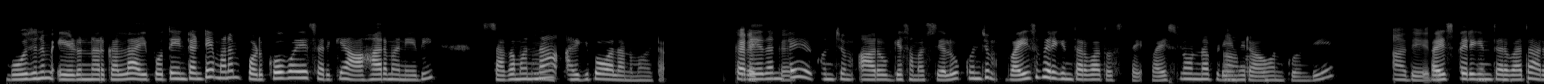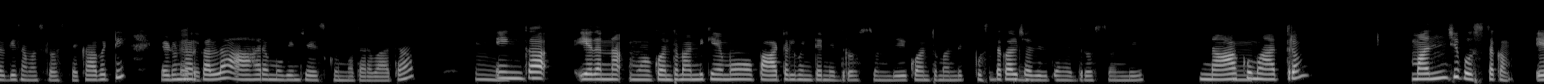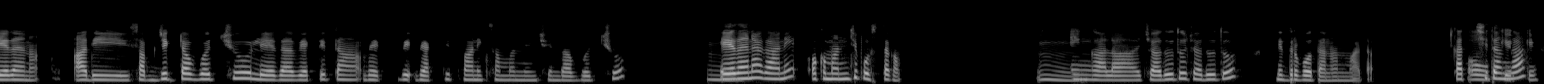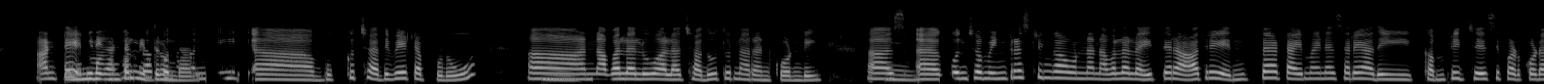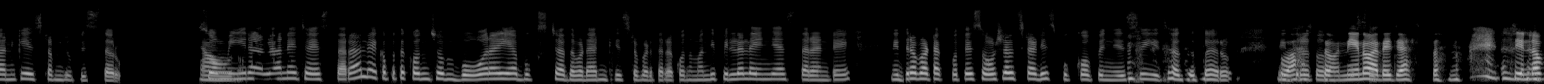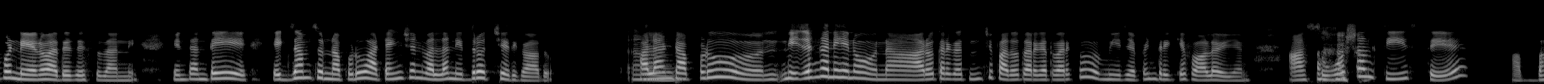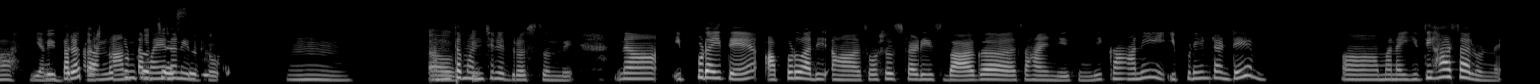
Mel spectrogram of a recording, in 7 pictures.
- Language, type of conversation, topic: Telugu, podcast, రాత్రి మంచి నిద్ర కోసం మీరు పాటించే నిద్రకు ముందు అలవాట్లు ఏమిటి?
- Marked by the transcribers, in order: other background noise; in English: "కరెక్ట్. కరెక్ట్"; in English: "కరెక్ట్"; tapping; in English: "సబ్జెక్ట్"; in English: "బుక్"; in English: "ఇంట్రెస్టింగ్‌గా"; in English: "కంప్లీట్"; in English: "సో"; in English: "బుక్స్"; in English: "సోషల్ స్టడీస్ బుక్ ఓపెన్"; laughing while speaking: "వాస్తవం నేను అదే జేస్తాను. చిన్నప్పుడు నేను అదే జేసేదాన్ని"; chuckle; in English: "ఎగ్జామ్స్"; in English: "ఆటెన్షన్"; chuckle; in English: "ఫాలో"; in English: "సోషల్"; in English: "సోషల్ స్టడీస్"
